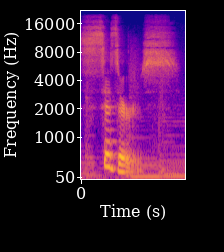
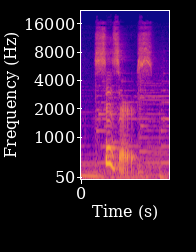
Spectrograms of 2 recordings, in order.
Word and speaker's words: scissors: very often silent for example in the word scissors it is not scissors but scissors another silent c rule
